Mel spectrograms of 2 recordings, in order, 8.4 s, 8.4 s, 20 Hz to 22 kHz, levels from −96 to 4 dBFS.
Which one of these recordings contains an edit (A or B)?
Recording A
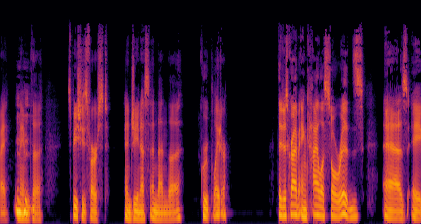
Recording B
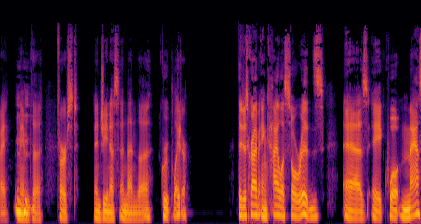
B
